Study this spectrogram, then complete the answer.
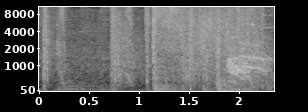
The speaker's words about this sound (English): Get the missile launcher out.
